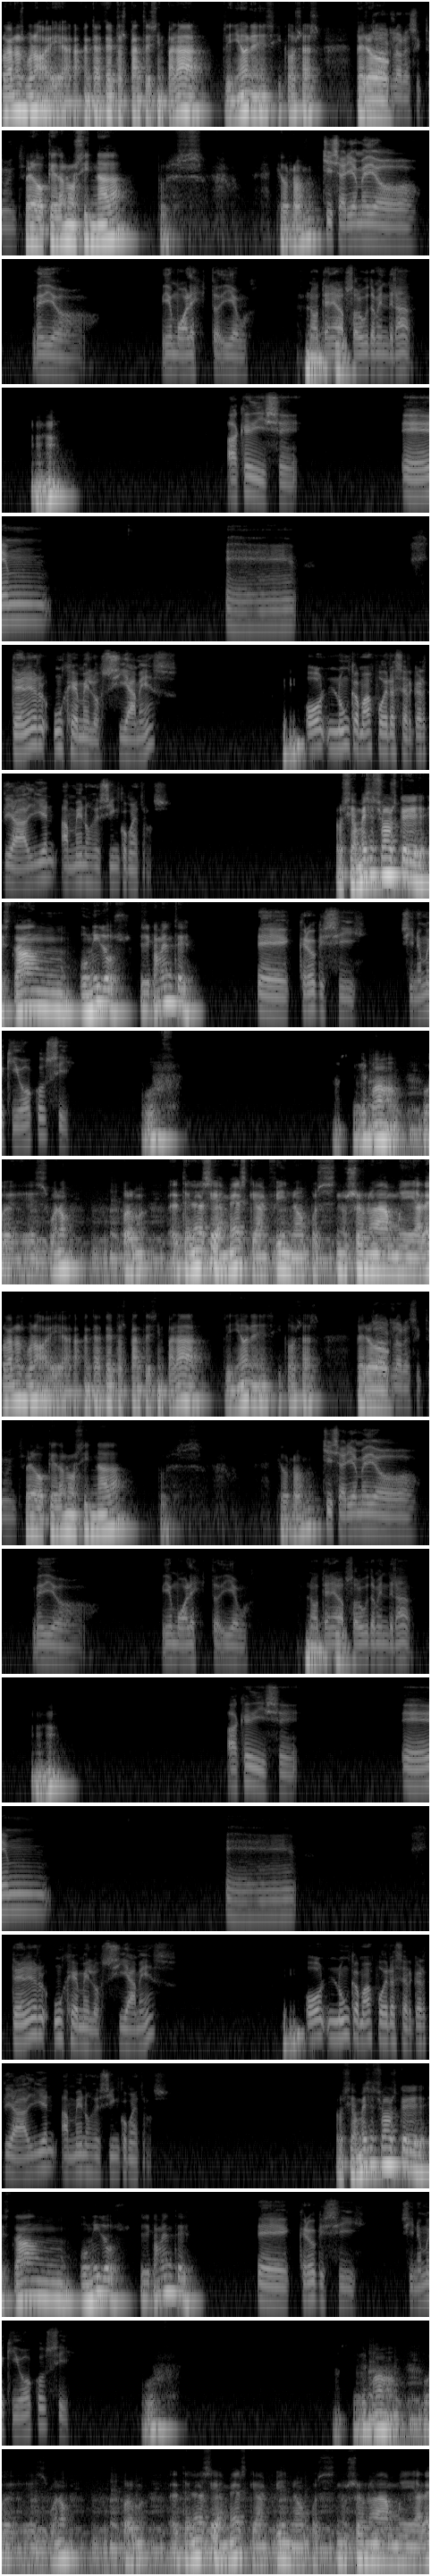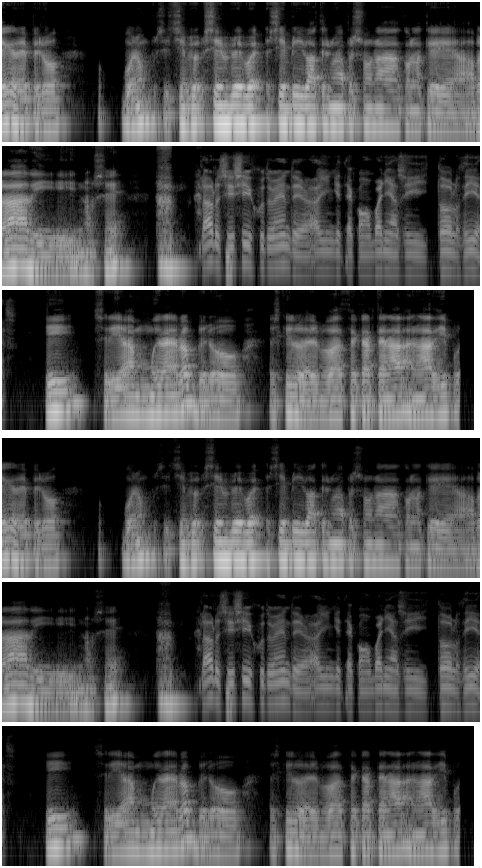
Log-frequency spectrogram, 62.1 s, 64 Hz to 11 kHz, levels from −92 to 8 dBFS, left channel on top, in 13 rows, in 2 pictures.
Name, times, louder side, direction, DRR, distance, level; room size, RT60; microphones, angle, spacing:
voice 1, 0.0-3.6 4.0-4.3 5.0-6.3 6.6-7.0 7.9-8.3 13.0-13.4 14.7-15.1 27.0-27.3 32.4-35.7 39.8-40.2 42.0-43.9 44.4-48.5 49.0-54.4 57.8-61.9, left 5 dB, 55° left, 0.4 m, -29 dB
voice 2, 4.1-4.9 8.4-9.4 9.9-10.5 11.3-12.3 13.0-14.1 16.9-17.6 18.8-19.7 21.6-22.4 23.7-25.8 27.3-30.5 36.3-37.5 37.9-39.0 54.6-57.5, left 3 dB, 40° left, 2.4 m, -41 dB
sound 1, 42.2-47.9, equal, ahead, 5.0 m, -43 dB
head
